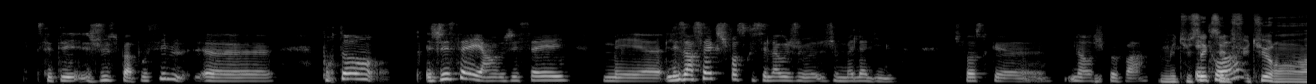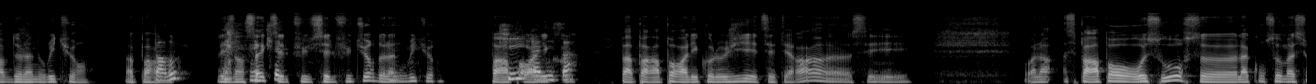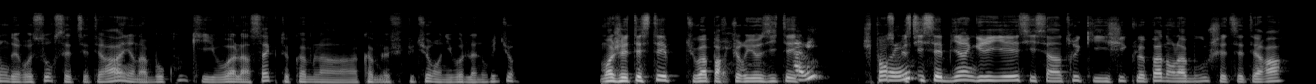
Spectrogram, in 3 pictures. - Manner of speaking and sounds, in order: tapping; chuckle; other background noise
- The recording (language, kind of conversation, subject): French, unstructured, As-tu une anecdote drôle liée à un repas ?
- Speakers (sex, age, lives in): female, 35-39, Spain; male, 45-49, France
